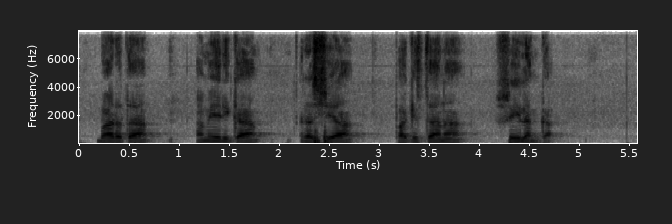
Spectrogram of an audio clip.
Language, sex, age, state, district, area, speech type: Sanskrit, male, 45-60, Karnataka, Udupi, rural, spontaneous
